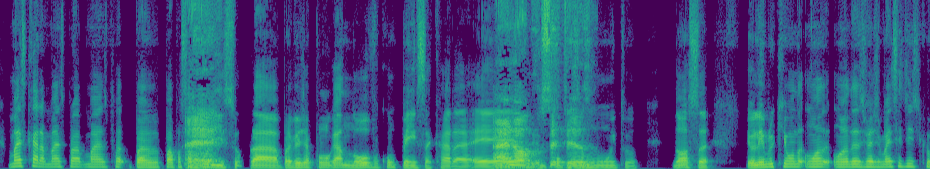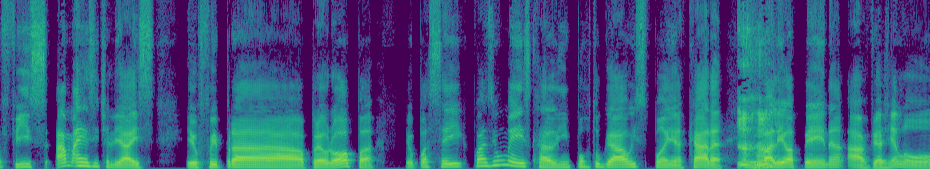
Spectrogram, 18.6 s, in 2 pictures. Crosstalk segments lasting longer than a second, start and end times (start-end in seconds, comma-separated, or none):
4.9-6.1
